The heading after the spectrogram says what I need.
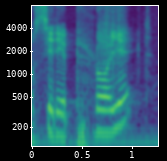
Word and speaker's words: CD Projekt: Ora might be the other way around or Cydia project is they as it's properly pronounced and this is really fascinating I didn't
